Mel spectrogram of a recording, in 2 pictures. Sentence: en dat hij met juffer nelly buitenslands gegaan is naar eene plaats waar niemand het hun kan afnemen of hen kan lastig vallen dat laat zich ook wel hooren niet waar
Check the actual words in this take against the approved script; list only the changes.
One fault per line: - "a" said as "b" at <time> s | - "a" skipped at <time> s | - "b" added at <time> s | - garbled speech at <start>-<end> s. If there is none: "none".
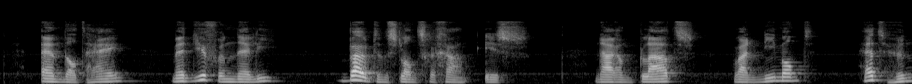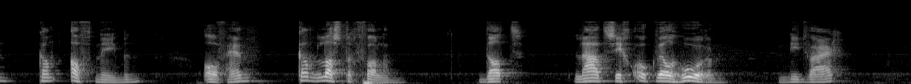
none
